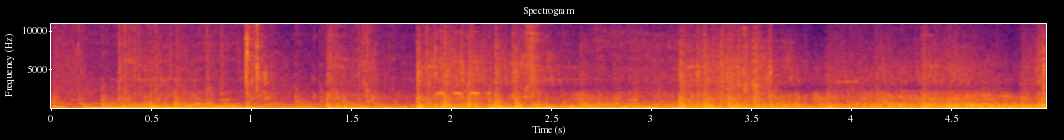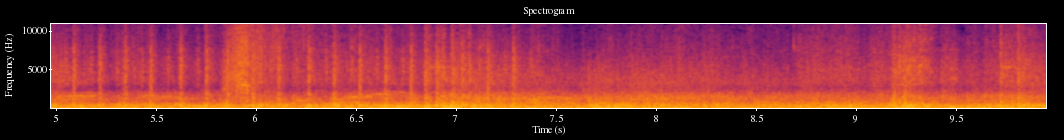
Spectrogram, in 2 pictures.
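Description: Gunshots crack out now and then.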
